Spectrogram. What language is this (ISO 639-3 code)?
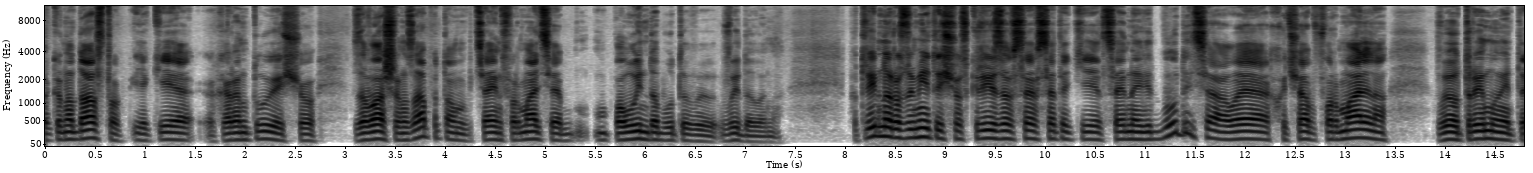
ukr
